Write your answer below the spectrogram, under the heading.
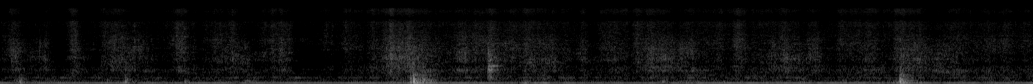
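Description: Gloved hands kneading cubed raw beef with spices and oil in a glass bowl: faint squishing and rustling of plastic gloves against the meat, with a soft knock about four seconds in and another about nine seconds in.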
